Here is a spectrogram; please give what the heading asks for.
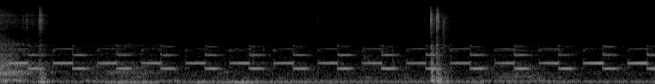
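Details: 2007 Ford E350 passenger van with AdvanceTrac RSC fault: two-tone electronic chime repeats steadily over the idling engine after restart; stability-control warning still active, reverse trick failed, cause suspected not confirmed.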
